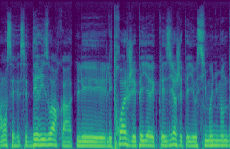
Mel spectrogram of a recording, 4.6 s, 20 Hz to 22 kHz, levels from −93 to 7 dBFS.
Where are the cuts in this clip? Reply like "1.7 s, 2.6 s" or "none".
2.5 s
